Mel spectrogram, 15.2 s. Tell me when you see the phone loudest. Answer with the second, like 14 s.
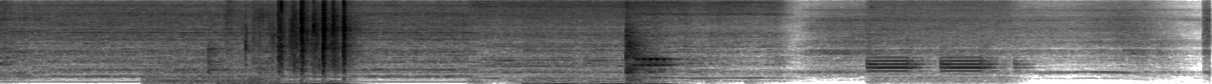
8 s.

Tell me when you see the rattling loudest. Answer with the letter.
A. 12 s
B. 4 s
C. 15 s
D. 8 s
B.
